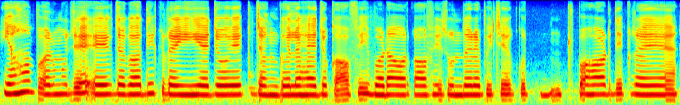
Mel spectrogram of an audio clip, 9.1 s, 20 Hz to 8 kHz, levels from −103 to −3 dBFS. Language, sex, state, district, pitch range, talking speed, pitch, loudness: Hindi, female, Himachal Pradesh, Shimla, 220-235 Hz, 165 wpm, 225 Hz, -11 LUFS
